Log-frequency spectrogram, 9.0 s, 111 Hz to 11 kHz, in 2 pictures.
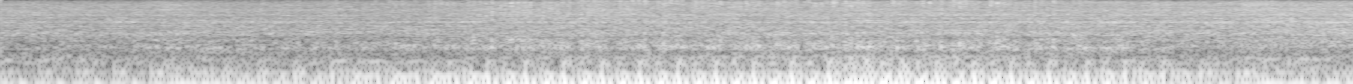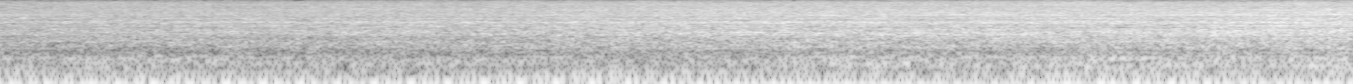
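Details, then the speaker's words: Holden VY Calais L67 V6 drift car, low on power with a rough idle since a track day, started after sitting just over a week: uneven, lumpy, loping idle with a faint rattle; misfiring, and one rear cylinder later shows lower exhaust temperature. "So I'm going to start it up and just show you exactly how it's running. So you can hear it's running rough."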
